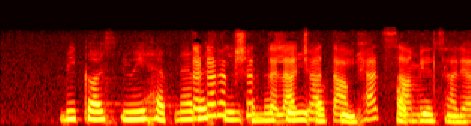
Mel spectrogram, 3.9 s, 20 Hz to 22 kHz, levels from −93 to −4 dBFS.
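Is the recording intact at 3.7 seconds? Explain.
Yes, the audio at 3.7 seconds is intact, with no audible fault at that moment.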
